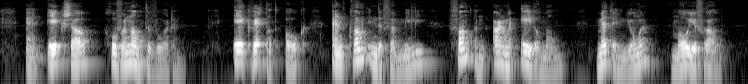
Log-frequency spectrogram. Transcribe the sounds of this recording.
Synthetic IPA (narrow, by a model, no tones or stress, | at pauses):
ɛnɪksɑw | χuvəɹnɑntəʋɔɹdən | ɪkʋɛɹt̚dɑtowk | ɛnkʋɑmɪndəfamili | v̥ɑnənɑɹməejdəlˠmɑn | mɛtənjoŋə | moːjəvrʌw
